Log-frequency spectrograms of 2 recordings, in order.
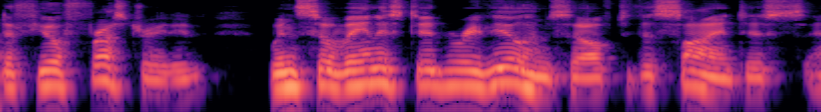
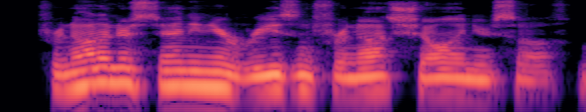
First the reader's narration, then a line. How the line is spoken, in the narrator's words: Lucas said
